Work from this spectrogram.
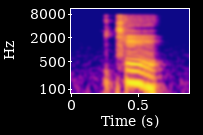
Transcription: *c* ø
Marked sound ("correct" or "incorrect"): correct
